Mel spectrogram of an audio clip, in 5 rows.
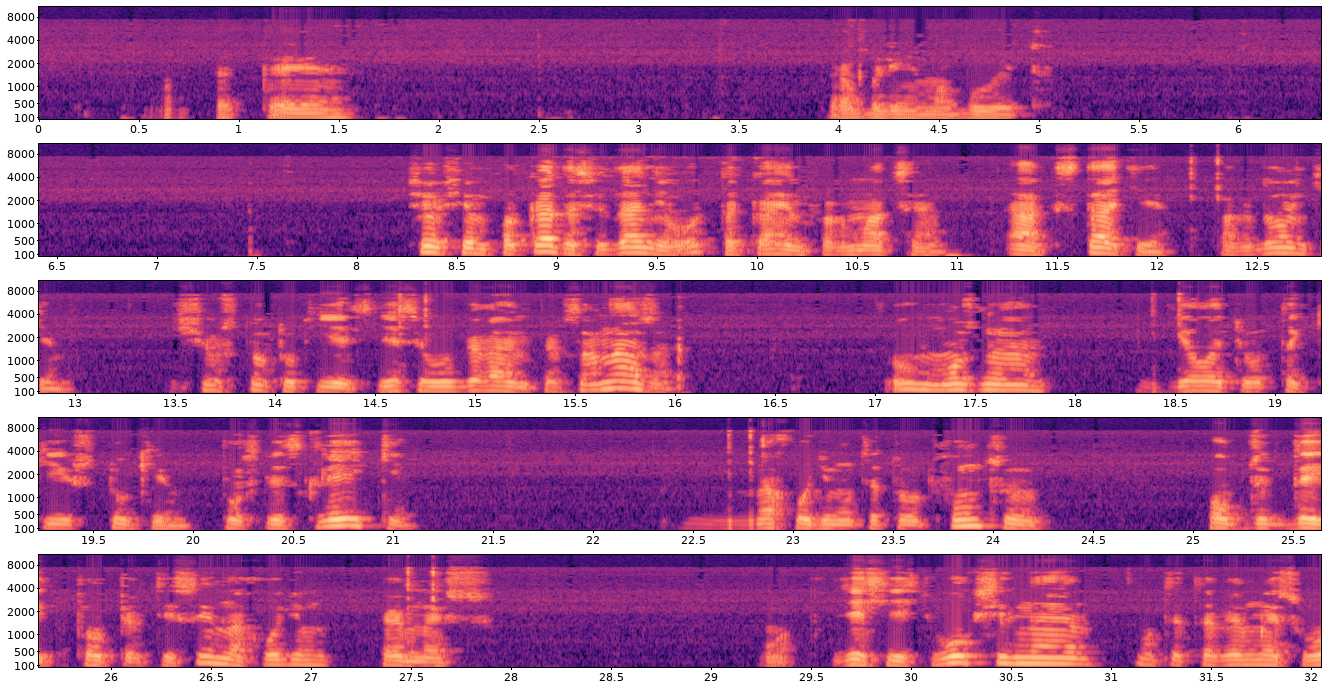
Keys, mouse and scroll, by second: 2.3 KP_1, 3.4 shift+middle click, 12.2 click, 14.6 click, 22.7 click, 27.4 click.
